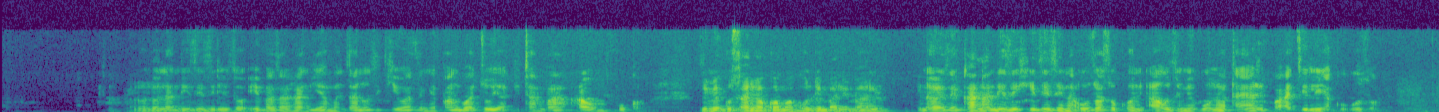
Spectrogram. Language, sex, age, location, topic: Swahili, male, 25-35, Nairobi, finance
